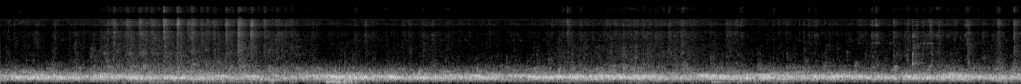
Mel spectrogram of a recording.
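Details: Many pigeons from Kolkata coo continuously, a dense, low, throaty rumble with no pauses. A brief deep thud is heard near the middle.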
